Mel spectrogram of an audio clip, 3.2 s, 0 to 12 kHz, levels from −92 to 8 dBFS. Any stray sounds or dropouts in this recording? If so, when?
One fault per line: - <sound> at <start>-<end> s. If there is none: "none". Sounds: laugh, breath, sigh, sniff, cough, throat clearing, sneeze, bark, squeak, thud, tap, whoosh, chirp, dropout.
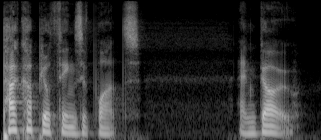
none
